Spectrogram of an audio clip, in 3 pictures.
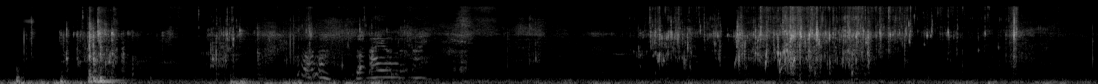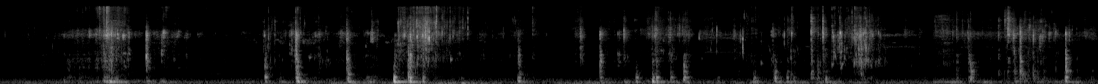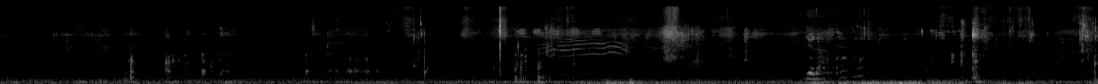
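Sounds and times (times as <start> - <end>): muddy water splashing and sloshing: 0.5 - 4.5, 6.3 - 22.0, 30.0 - 32.9.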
